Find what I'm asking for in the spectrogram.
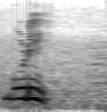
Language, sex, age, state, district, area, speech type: Sindhi, female, 60+, Gujarat, Surat, urban, read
